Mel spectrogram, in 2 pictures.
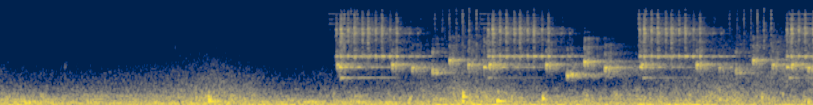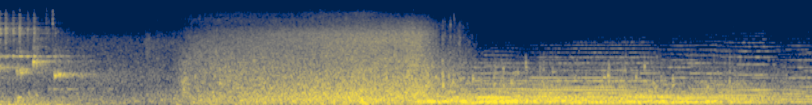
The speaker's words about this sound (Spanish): Los océanos son enormes depósitos de agua, pero no son lugares plácidos y tranquilos. Su interior está recorrido por fortísimas corrientes que transcurren a lo largo de miles de kilómetros y su superficie es batida por vientos y oleajes.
